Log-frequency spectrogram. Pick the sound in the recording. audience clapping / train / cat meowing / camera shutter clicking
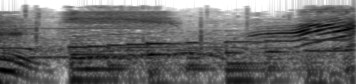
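cat meowing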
